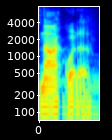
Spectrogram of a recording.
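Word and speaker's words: Naquadah: It is pronounced Naquita. It is pronounced Naquita. That's how it's pronounced in the source material.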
